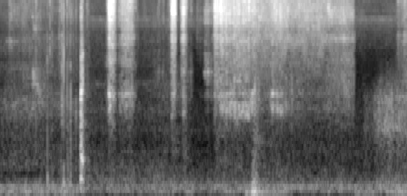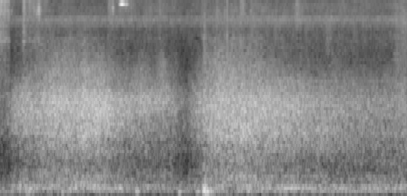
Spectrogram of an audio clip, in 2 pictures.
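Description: Faint handling of hydraulic lash adjusters (tappets) in gloved hands, giving a few light metal clicks in the first half. A faint steady hiss takes over in the second half.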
